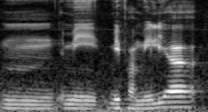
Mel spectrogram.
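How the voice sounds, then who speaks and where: A man's voice: lowish voice, slow, a little hiss or hum. A Costa Rican man, a doctor and podcast guest, talking casually with many fillers. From Costa Rica. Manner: hesitant, many fillers and tag questions. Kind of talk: casual interview chat.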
